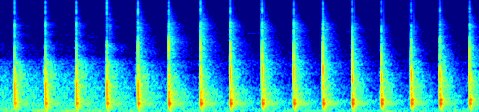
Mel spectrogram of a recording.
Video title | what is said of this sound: How To Spot A Wet Balsa Core Boat Hull | You notice the real difference in the sound particularly around the outside edges which is where the bullseye crack pattern is and that's where the damage is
